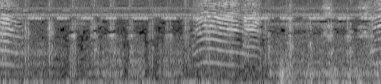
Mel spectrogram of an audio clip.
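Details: Purple gallinule family with a chick at South Lake Howard Nature Park, Winter Haven, Florida, adults calling to their baby; a run of nasal, harmonic calls, several sliding downward, one arched rise-and-fall near the middle, over steady low rumble.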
